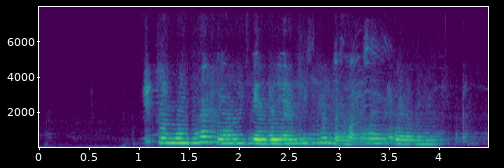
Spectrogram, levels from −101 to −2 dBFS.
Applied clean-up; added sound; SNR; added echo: neural mask model DeepFilterNet 3.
